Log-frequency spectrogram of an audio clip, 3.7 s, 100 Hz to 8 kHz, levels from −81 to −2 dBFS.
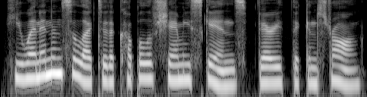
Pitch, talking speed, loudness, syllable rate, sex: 215 Hz, 230 wpm, -15 LUFS, 5.5 syllables/s, female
